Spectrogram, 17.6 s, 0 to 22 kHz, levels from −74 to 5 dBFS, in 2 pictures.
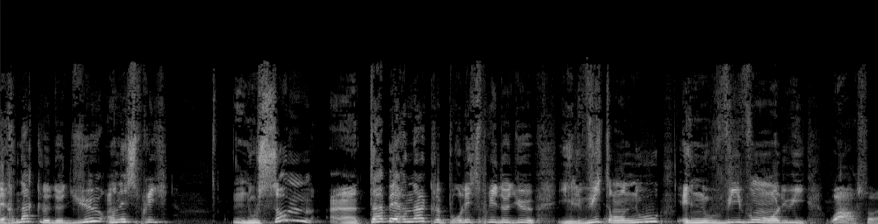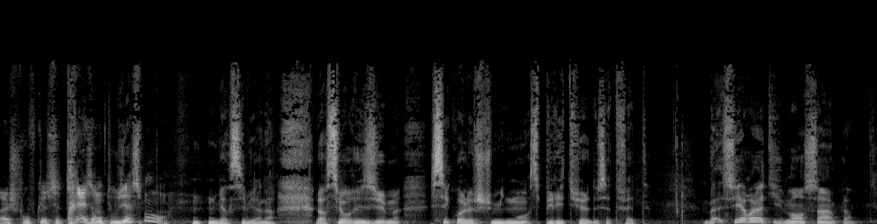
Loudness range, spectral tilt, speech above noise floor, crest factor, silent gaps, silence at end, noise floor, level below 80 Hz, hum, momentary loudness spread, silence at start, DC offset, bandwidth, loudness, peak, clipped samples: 3 LU; -4.5 dB/octave; 29 dB; 20 dB; none; 0.2 s; -49 dBFS; -42 dBFS; none; 10 LU; 0 s; under 0.1%; 16 kHz; -20 LUFS; 0 dBFS; under 0.1%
